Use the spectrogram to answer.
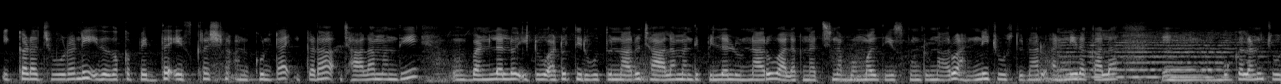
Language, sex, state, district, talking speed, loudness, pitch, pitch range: Telugu, female, Telangana, Nalgonda, 125 wpm, -26 LUFS, 230 Hz, 215-245 Hz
